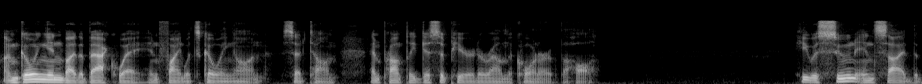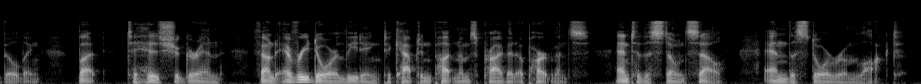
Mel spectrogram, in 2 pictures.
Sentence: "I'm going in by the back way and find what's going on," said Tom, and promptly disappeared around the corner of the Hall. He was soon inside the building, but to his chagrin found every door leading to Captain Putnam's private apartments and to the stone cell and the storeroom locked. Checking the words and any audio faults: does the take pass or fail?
pass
